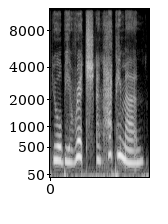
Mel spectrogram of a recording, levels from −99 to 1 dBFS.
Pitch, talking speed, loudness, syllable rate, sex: 260 Hz, 240 wpm, -17 LUFS, 5.0 syllables/s, female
